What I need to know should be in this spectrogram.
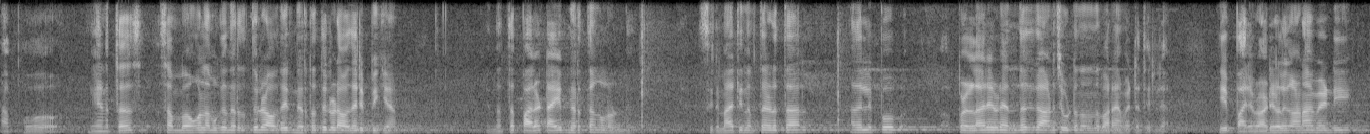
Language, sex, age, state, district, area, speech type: Malayalam, male, 18-30, Kerala, Thiruvananthapuram, rural, spontaneous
